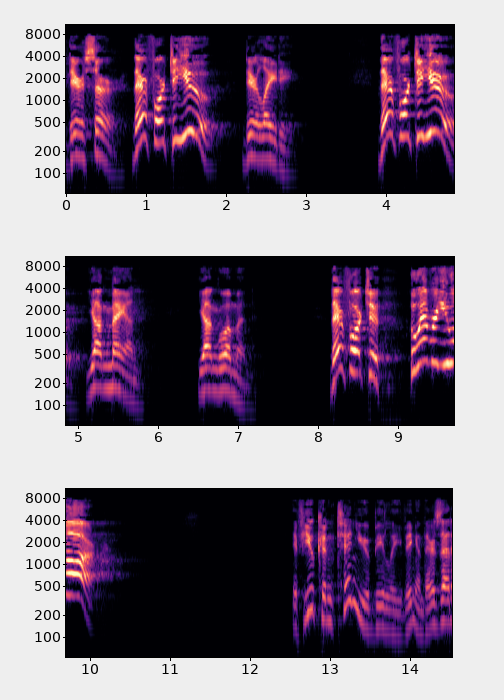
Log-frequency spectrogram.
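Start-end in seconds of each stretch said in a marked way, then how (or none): 0.8-1.8 "you" hit higher and louder; stress on you. Shown as a demonstration. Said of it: "Doubly emphasized". 3.9-4.9 "you" hit much higher and louder; stress on you. Shown as a demonstration. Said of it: "Doubly emphasized". 8.1-10.1 "whoever" hit much higher and louder; stress on whoever. Shown as a demonstration. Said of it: "Doubly emphasized".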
